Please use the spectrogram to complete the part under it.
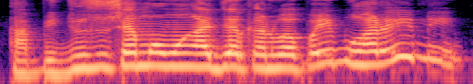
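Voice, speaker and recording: A middle-aged man preaching a sermon in a lively, colloquial way, addressing the congregation directly. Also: extremely high pitch, racing. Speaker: pastor.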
